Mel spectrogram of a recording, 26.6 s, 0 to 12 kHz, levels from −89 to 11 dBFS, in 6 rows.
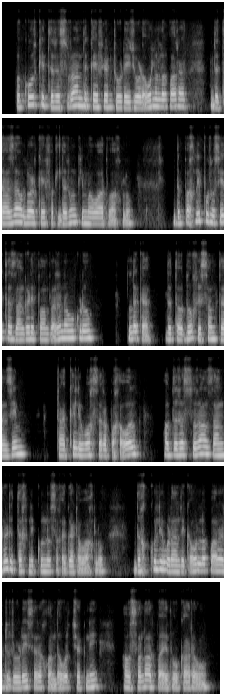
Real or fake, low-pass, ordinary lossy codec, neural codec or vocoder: fake; 7.2 kHz; Opus, 24 kbps; codec, 16 kHz, 16 kbps, FunCodec, trained on Chinese and English, 50 frames a second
